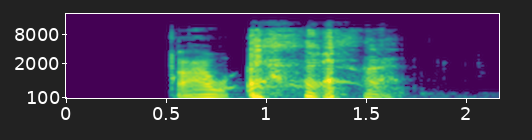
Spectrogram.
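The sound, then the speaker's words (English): A person with a lingering cough coughs a few times: one rough burst, then a quick cluster of harsh hacks that fades into a faint breath. “My little cough is back.”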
